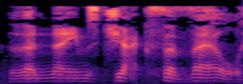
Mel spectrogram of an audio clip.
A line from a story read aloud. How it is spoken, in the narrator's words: he sneered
